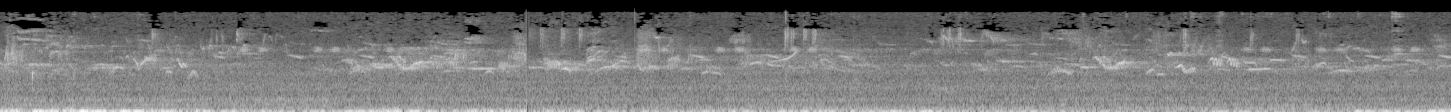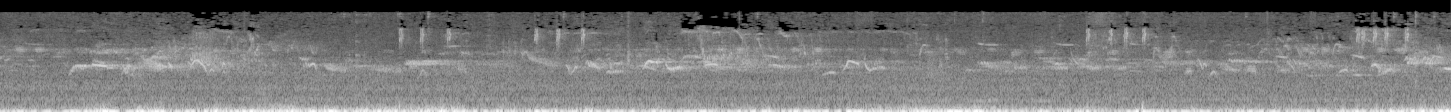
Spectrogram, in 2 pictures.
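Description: Small birds chirping and calling in the background, over a low rumbling noise that gets louder about halfway through.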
